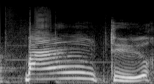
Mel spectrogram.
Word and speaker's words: peinture: Nah, ini EIN ini bacanya ang juga ya. La peinture, jadi serupa dengan itu tadi IN.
